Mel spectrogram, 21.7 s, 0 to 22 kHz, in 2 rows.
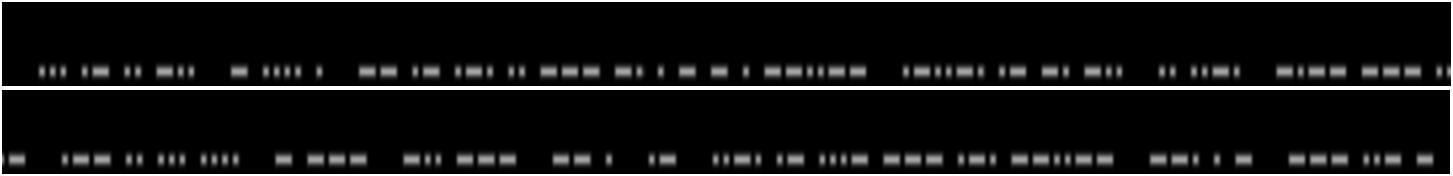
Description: Morse code, heard as a keyed tone, about 30 wpm, 700 Hz. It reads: SAID THE MARIONETTE, "AND IF YOU WISH TO DO ME A FAVOR, GET OUT
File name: Pinocchio / Pinocchio ch4 30 30 ik1hge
